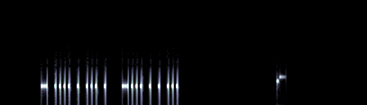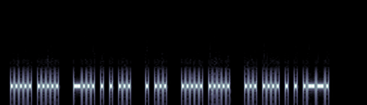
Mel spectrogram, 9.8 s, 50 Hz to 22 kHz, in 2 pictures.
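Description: Rapid Morse code at about 40 words per minute: a steady mid-pitched tone keyed into fast dits and dahs, in two long bursts split by a short pause with a single soft click, and no voices.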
